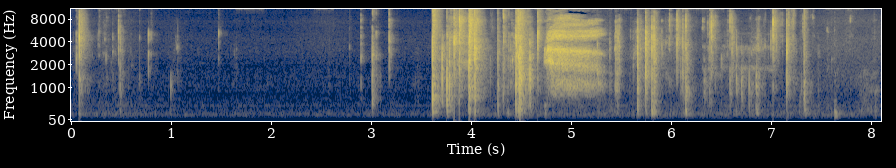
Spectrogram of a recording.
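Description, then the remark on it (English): Someone drinks water after a few seconds of near silence, with crinkly bottle handling and wet sipping and gulping noises in quick, irregular bursts. No one speaks. “And let me drink some water.”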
